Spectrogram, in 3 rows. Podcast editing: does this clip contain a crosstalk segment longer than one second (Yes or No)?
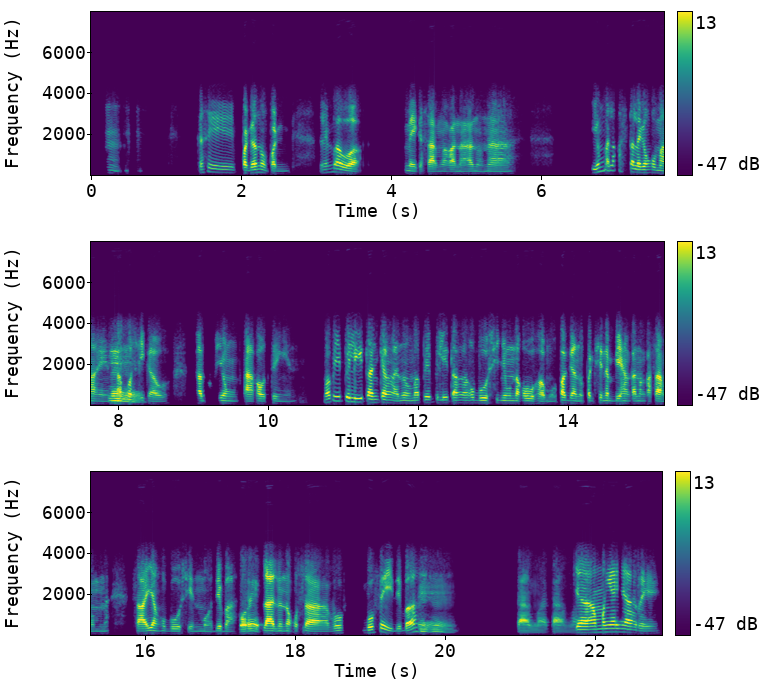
No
